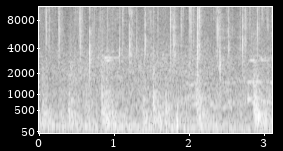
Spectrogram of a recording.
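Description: Monsoon rain falling in Rajasthan, a steady close hiss of drops pattering on surfaces with scattered louder splashes, no voices.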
